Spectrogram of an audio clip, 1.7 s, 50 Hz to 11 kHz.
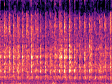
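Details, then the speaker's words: Mid-1990s GMC TopKick manure truck with a blown engine leaving a line of oil on the ground: rough idle with a fast, steady tick over the engine note, sounding like missing cylinders; engine ticking like crazy, internal damage suspected, not confirmed. "we'll uh we'll give it a listen when we get back of course I guess you could hear at the last one it's just ticking like crazy"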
